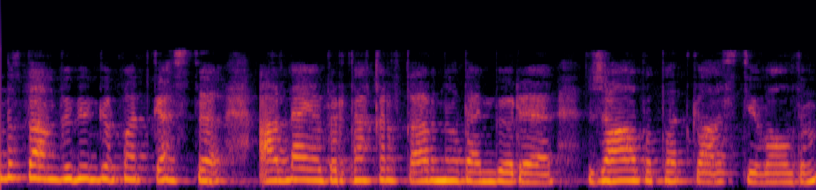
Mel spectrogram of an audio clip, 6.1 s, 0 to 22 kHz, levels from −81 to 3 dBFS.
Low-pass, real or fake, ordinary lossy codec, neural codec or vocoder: 7.2 kHz; fake; AAC, 48 kbps; codec, 16 kHz, 4 kbps, FreqCodec, larger model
